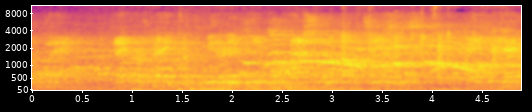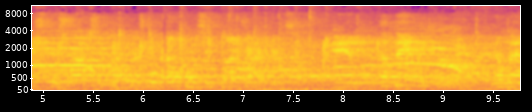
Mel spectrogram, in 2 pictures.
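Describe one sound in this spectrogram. Young women shout a cheer in unison in a large echoing hall.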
